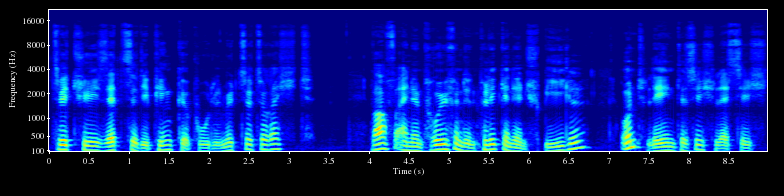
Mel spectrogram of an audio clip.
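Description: A man reading a children's story aloud, expressive with dry asides. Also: fairly low pitch.

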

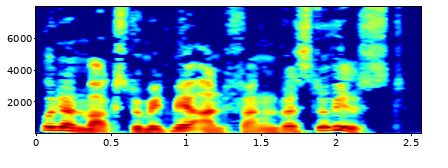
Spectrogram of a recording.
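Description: A man voicing a fearless, quick-witted young student who answers calmly. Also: on the high side, dry recording, studio quality, pitched above the performer's own voice, exaggerated voice. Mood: cool. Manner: calm, quick-witted, unafraid. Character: bold, clever young male student.

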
